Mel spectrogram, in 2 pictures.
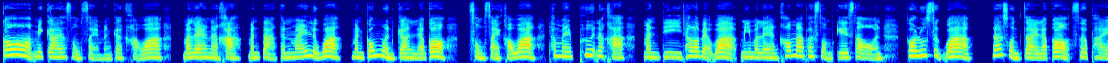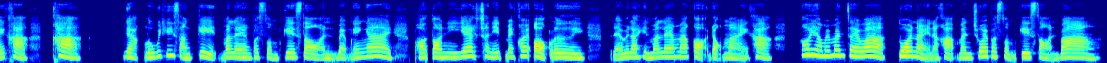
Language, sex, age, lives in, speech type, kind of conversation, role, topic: Thai, female, 30-34, Thailand, read, expert-assistant, asker, แมลงผสมเกสรมีบทบาทสำคัญอย่างไรต่อธรรมชาติ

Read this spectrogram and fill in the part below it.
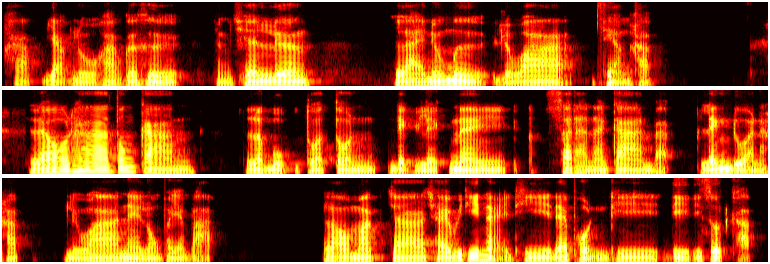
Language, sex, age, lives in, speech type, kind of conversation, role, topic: Thai, male, 25-29, Thailand, read, expert-assistant, asker, ทำไมคนเราจึงมีลายนิ้วมือไม่เหมือนกัน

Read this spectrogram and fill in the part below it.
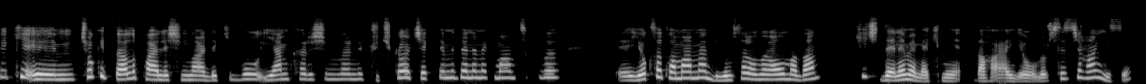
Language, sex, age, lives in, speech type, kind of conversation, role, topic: Turkish, female, 25-29, Germany, read, expert-assistant, asker, Hayvancılıkla ilgili pratik bilgileri ve güncel gelişmeleri nereden takip edebilirim?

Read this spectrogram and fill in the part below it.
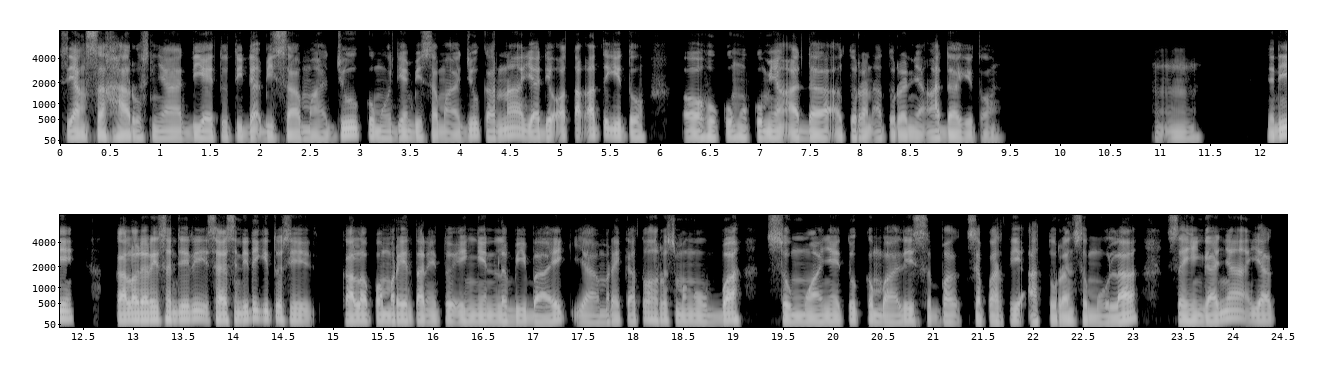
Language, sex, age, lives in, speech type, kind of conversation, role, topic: Indonesian, male, 25-29, Indonesia, conversation, unstructured, none, Apa pendapat kamu tentang kebijakan pemerintah yang kontroversial?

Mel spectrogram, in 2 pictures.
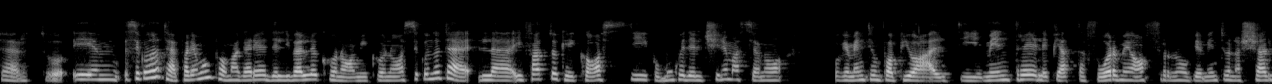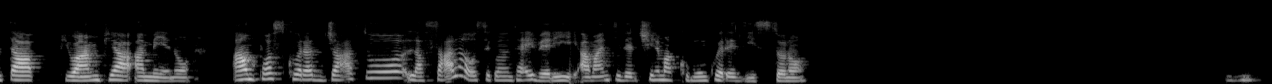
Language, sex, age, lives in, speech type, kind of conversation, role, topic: Italian, female, 25-29, Italy, conversation, podcast, host, Come cambia l’esperienza di andare al cinema rispetto a guardare un film a casa?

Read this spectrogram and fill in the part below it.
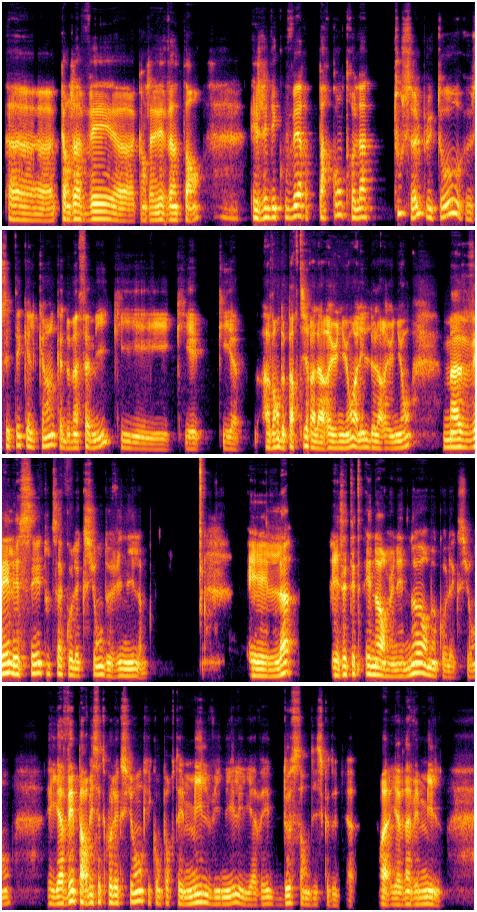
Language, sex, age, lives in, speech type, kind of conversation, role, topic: French, male, 55-59, Spain, conversation, podcast, guest, Comment ton entourage a-t-il fait évoluer tes goûts musicaux ?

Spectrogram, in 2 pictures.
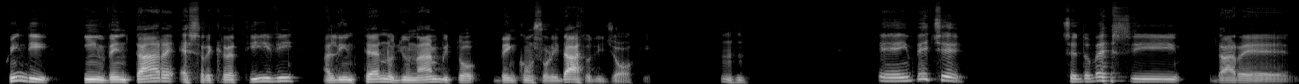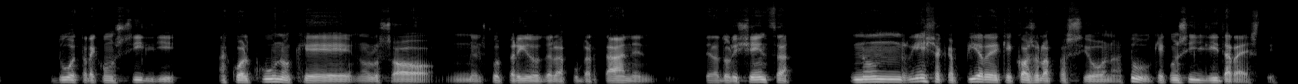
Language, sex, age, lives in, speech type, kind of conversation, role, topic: Italian, male, 55-59, Italy, conversation, podcast, host, Come hai scoperto che cosa ti appassiona davvero nella vita?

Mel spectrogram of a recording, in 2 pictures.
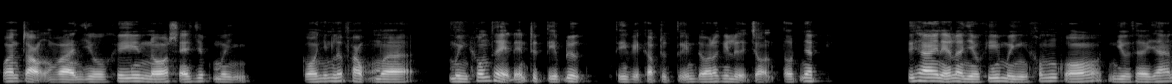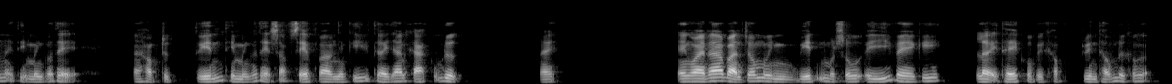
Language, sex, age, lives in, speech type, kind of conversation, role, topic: Vietnamese, male, 35-39, Vietnam, conversation, unstructured, none, Bạn nghĩ thế nào về việc học trực tuyến so với học truyền thống?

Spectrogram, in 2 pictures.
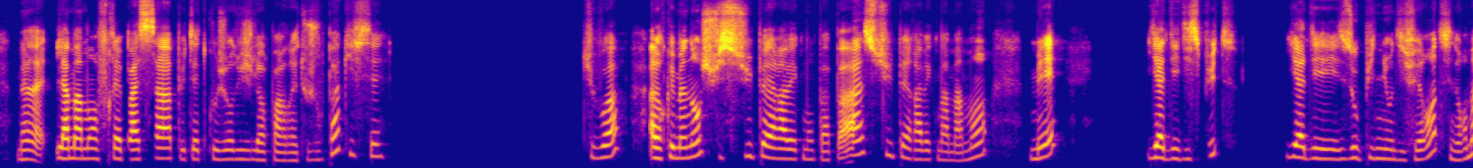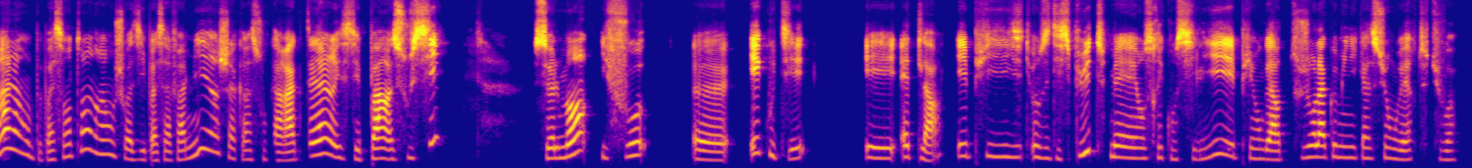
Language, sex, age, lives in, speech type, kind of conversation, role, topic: French, female, 45-49, France, conversation, podcast, guest, Comment instaurer un véritable dialogue entre parents et enfants ?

